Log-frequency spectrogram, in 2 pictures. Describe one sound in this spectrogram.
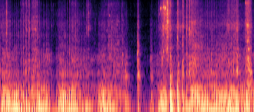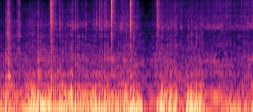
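Spinning tops clack sharply against each other and the plastic wall.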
